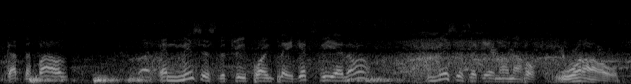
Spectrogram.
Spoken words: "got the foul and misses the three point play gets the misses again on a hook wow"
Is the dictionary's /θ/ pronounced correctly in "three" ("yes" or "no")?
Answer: no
